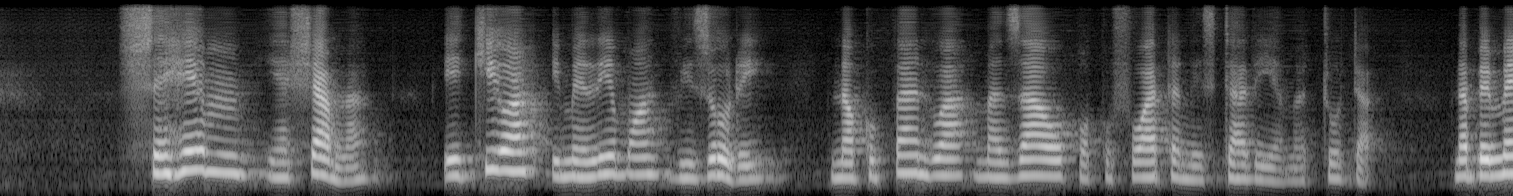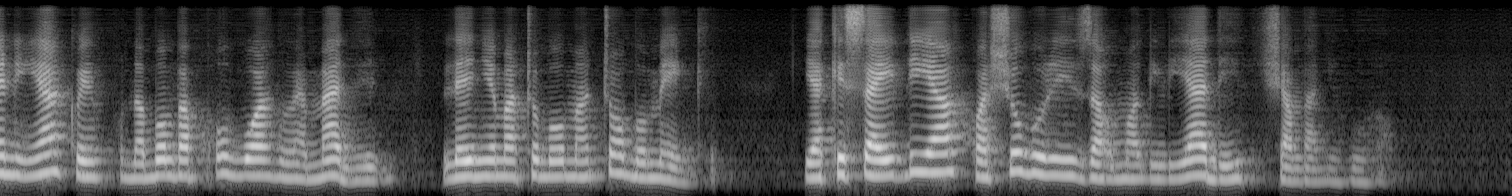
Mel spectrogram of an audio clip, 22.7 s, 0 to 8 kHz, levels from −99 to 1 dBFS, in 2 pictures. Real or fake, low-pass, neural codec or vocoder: fake; 7.2 kHz; codec, 16 kHz, 0.3 kbps, FocalCodec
